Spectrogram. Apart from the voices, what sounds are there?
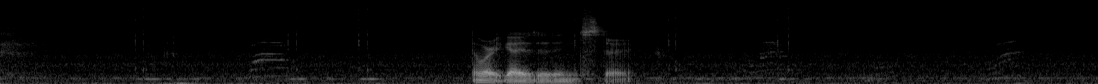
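cat meowing at a door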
